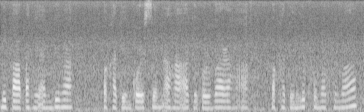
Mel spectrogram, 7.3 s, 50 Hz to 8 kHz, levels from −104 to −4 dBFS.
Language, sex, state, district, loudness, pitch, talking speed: Mizo, female, Mizoram, Aizawl, -18 LUFS, 175 Hz, 175 wpm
